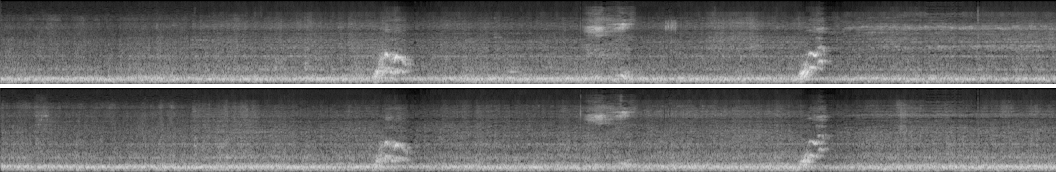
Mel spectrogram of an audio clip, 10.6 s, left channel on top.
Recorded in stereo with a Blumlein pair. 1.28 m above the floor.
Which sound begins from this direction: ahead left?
A zipper, at 3.7 s.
